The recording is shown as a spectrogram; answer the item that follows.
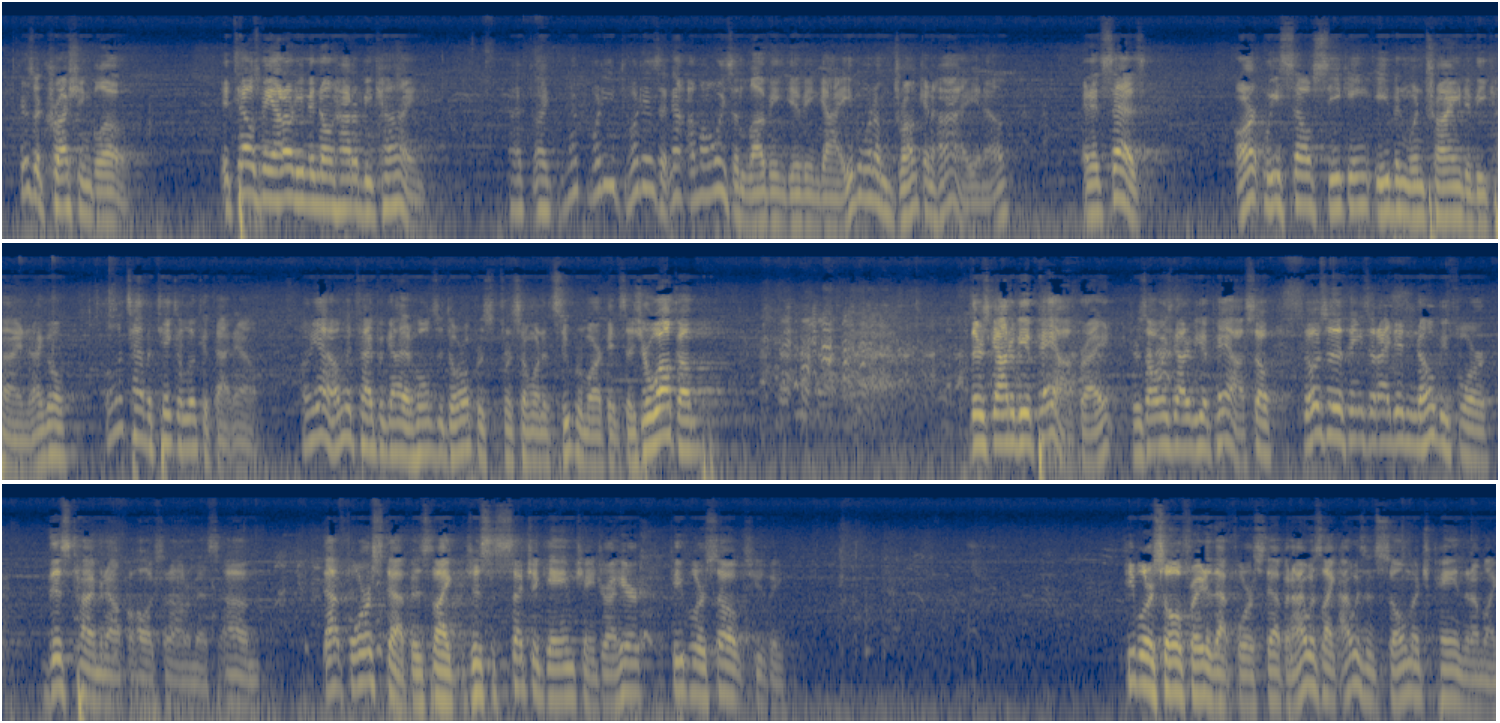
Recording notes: Friday Night Live barbecue. AA Park Speakers.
